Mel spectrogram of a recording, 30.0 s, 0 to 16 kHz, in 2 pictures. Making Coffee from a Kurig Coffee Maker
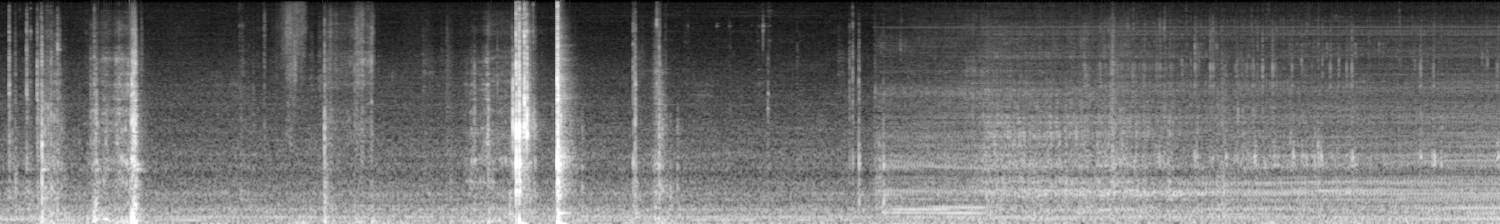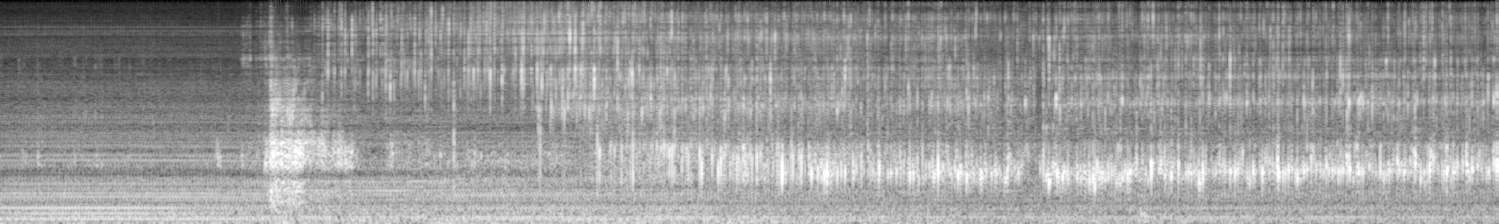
8.6s 29.9s

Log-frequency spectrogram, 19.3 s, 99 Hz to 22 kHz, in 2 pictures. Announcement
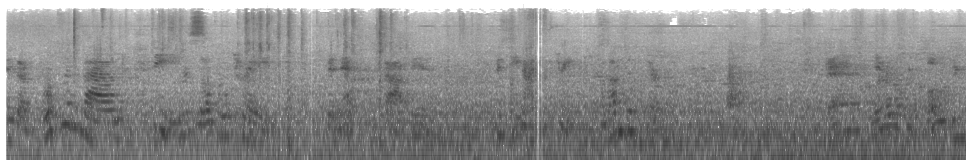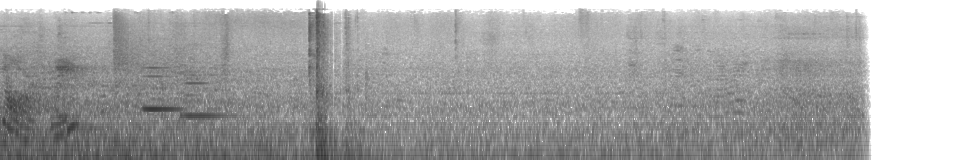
0.1s 6.9s, 8.1s 12.2s

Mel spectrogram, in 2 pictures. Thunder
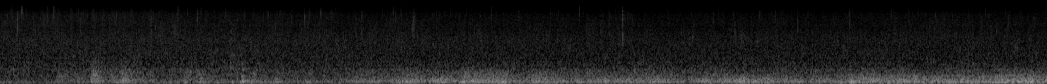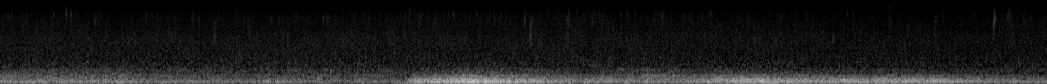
14.6s 20.4s

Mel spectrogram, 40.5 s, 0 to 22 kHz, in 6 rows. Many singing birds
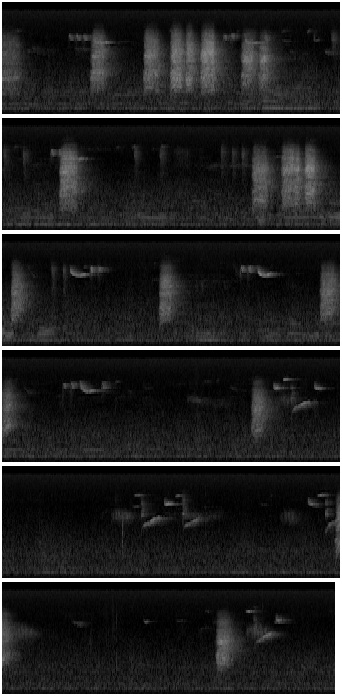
20.3s 23.4s, 24.0s 26.8s, 38.7s 39.6s

